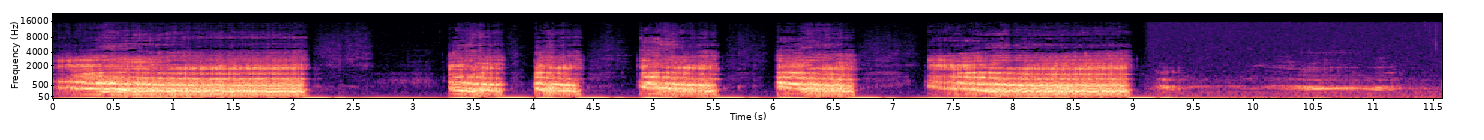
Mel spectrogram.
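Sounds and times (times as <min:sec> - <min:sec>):
human voice imitating the threatening roar of a dominant herd stag deer: 0:00.0 - 0:02.2, 0:03.3 - 0:09.1.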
